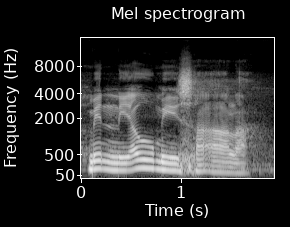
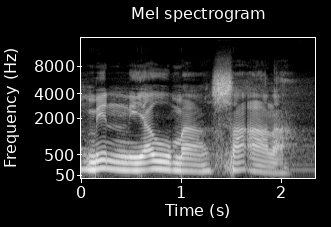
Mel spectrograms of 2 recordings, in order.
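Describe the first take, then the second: First: The word yaum ends with an 'i' vowel. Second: The word yaum ends with an 'a' vowel. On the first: "juga boleh dibaca" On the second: "lebih baik dimabnikan fathah"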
